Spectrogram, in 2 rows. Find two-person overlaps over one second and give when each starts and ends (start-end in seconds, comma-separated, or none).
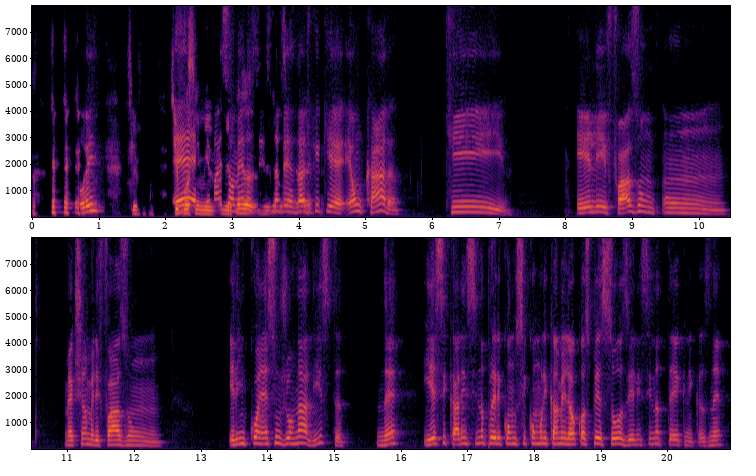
2.1-4.3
